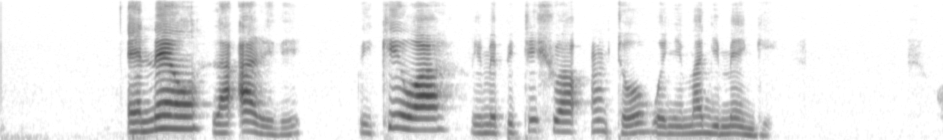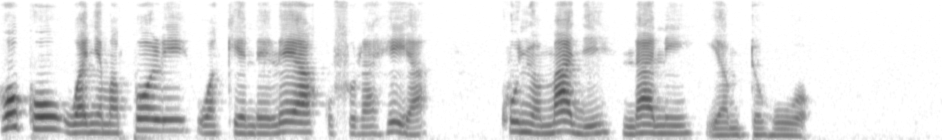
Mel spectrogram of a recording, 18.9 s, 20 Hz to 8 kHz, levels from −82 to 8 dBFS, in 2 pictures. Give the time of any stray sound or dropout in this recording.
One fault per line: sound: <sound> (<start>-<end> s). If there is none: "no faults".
no faults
